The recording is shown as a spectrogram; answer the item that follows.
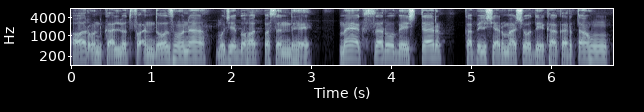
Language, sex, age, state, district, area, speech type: Urdu, male, 18-30, Uttar Pradesh, Lucknow, urban, spontaneous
